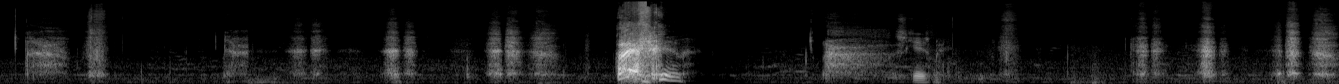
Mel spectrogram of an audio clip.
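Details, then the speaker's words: Allergy sneezing fit: one sharp, forceful sneeze breaks through soft speech and breathing, with further sneezes following; sneezing. "Excuse me. Oh, I'm gonna sneeze again. Oh gosh. Achoo!"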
